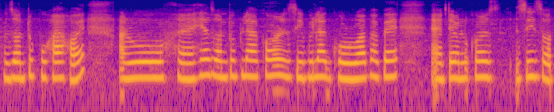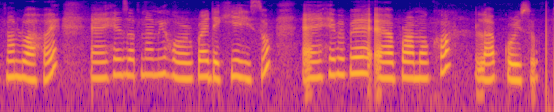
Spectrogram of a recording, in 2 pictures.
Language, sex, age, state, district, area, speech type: Assamese, female, 18-30, Assam, Golaghat, urban, spontaneous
